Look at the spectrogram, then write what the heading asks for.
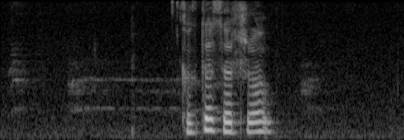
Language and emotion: Russian, neutral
